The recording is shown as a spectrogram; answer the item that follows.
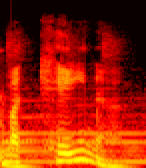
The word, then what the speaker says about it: McKenna: the year 2012 but mckenna brooks but apparently her name is pronounced makena so it is different anyway she's a new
